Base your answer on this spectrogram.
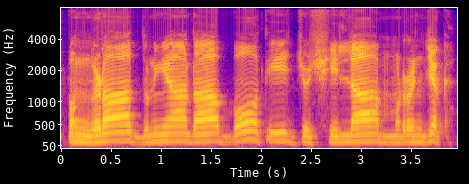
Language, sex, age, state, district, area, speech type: Punjabi, male, 60+, Punjab, Hoshiarpur, urban, spontaneous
